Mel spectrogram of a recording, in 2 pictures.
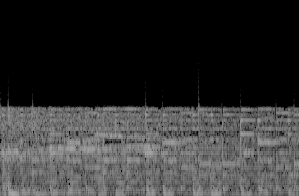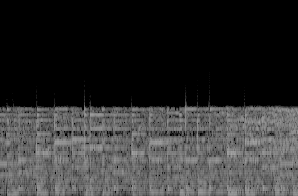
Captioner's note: cheers and applause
